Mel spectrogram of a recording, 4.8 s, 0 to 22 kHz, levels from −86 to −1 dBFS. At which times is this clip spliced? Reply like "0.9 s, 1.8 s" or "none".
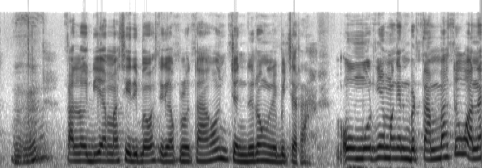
3.3 s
